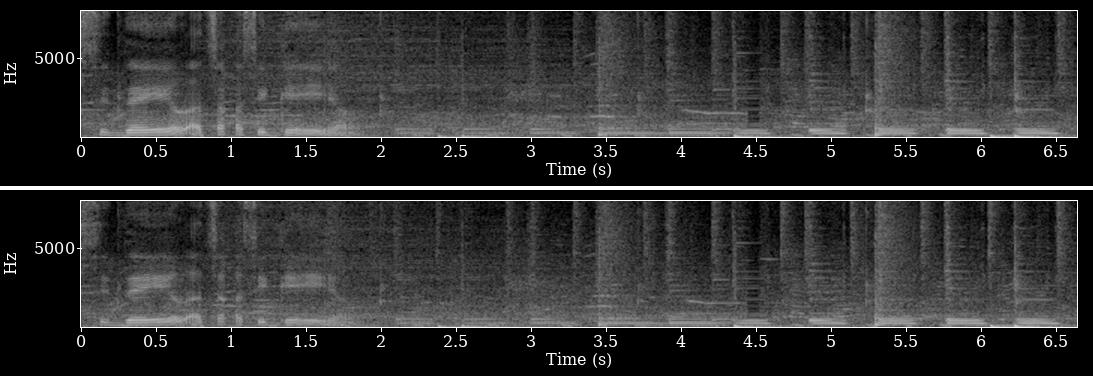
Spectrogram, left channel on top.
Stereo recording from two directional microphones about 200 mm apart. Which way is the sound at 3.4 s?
Centre (ahead or behind).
